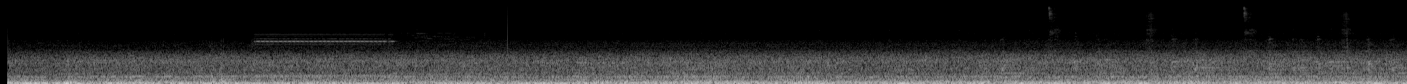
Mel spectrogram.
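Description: Steady road and engine noise inside a car's cabin at highway speed. A brief steady high tone sounds about two and a half seconds in, and faint ticks come about once a second near the end.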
